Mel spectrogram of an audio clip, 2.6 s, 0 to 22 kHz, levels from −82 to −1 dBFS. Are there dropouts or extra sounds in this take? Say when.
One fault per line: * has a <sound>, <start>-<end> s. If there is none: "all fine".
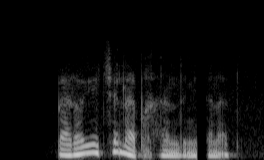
* has a dropout, 2.0-2.1 s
